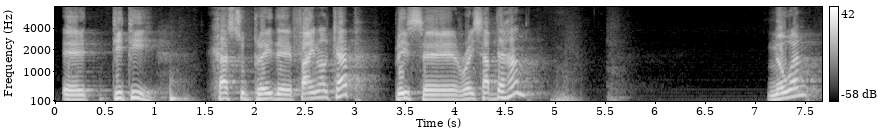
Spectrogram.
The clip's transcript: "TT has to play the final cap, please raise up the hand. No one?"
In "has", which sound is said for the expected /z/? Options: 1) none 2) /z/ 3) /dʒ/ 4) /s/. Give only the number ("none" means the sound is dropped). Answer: 4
